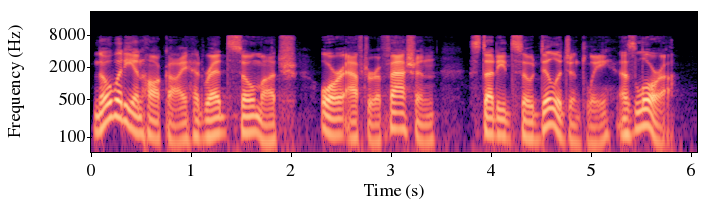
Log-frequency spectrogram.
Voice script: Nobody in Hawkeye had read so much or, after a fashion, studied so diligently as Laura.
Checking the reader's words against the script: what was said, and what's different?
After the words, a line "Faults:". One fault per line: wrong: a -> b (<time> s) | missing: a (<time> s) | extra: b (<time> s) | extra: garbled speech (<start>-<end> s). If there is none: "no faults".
Nobody in Hawkeye had read so much or, after a fashion, studied so diligently as Laura.
Faults:
no faults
